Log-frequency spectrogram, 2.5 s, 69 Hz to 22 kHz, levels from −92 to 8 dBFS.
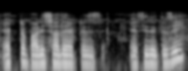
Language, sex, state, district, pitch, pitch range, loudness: Bengali, male, West Bengal, Alipurduar, 130 Hz, 125-135 Hz, -18 LUFS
